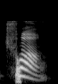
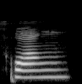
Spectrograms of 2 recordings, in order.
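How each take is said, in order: First: The syllable is said in the fourth tone. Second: The syllable is said in the first tone. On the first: "Nada keempat itu chuang" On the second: "yang pertama contohnya itu huang"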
